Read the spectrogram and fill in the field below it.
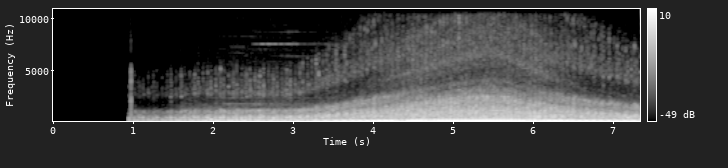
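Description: A vehicle engine roars, rising and falling in pitch.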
